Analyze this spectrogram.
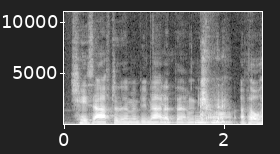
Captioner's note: laughter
